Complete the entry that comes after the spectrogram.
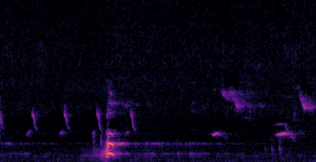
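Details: Birds calling on a foggy early April morning at Mirror Lake State Park, Baraboo, Wisconsin: one loud harsh burst at mid-clip, with short high chirps before it and thin whistled notes after.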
